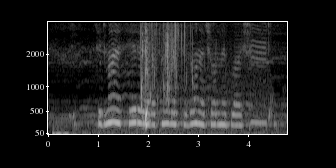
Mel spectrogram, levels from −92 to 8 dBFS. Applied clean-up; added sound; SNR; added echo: none; Water / Splash, splatter; 0 dB; reverberation time 1.5 s.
